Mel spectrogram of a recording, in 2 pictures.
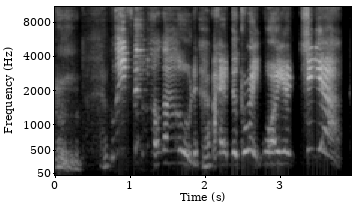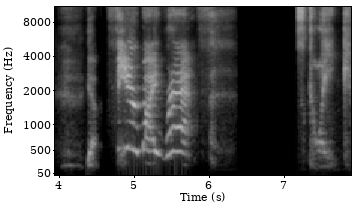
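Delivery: very high, swooping squeaky voice. Speaker does the voice of the great warrior Gia again: squeaky high Gia voice. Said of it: "This is about as high as I can get".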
